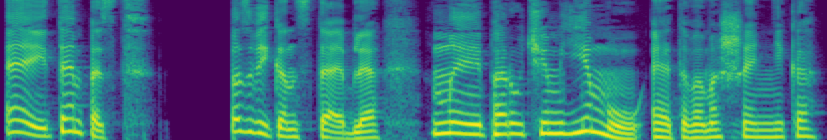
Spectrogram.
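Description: A man voicing a sharp young actress who accuses a card cheat, in a shrill, accusing voice. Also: sing-song, normal speed, no echo, studio quality.

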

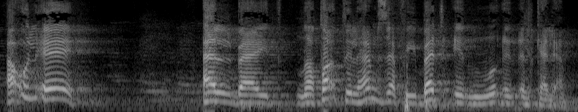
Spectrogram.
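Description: High-voiced Egyptian Quran teacher quizzing. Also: male voice, a bit bright. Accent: Egyptian Arabic. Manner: quizzing students, chanting Quran examples slowly. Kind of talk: lively tajweed lesson with students.

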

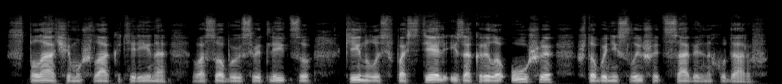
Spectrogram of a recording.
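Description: A man tells a classic tale in a measured, dramatic storytelling voice. His pitch sits very low and deep, and the studio recording is close and dry, with no room sound. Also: a bit bright, no room sound. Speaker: audiobook narrator. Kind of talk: scripted narration of a classic tale.

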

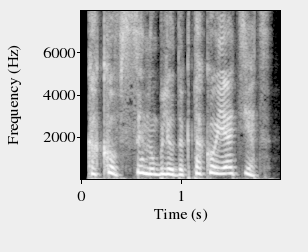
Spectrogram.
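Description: A woman reading the part of a hurt young pregnant wife with a bitter, quietly sad manner. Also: medium pitch, little pitch movement, brisk, natural voice. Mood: angry.

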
